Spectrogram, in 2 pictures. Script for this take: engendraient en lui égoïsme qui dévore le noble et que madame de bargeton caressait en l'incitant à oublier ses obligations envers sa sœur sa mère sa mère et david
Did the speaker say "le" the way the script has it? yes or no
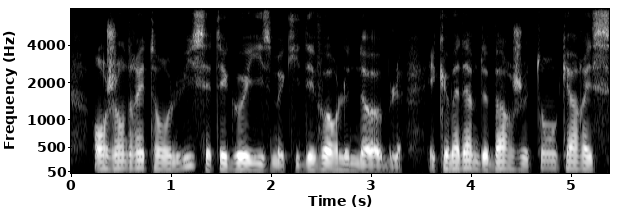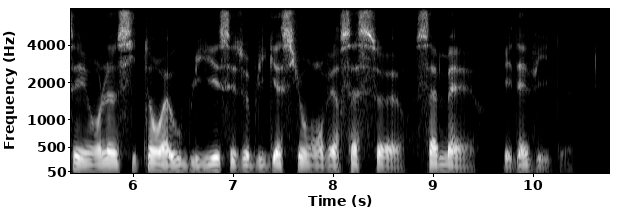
yes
